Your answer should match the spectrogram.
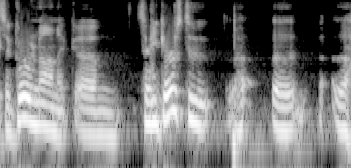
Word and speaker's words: Guru Nanak: But Guru Nanak. – Guru Nanak.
